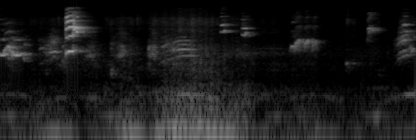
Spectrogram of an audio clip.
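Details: Lovebirds give sharp, high chirps and squeaks while a soft fluttering of wings rustles in the middle, ending with scattered piercing notes.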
